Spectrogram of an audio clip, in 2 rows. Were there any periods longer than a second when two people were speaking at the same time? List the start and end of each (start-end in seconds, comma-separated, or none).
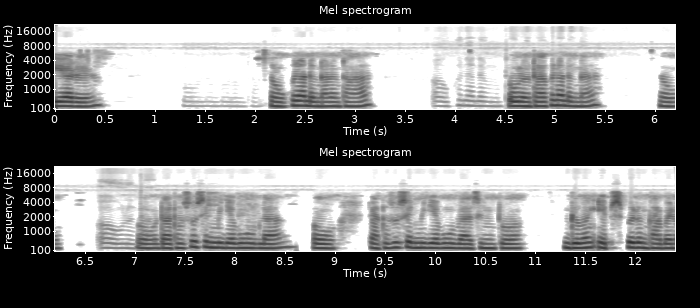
4.0-5.3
